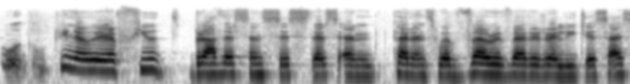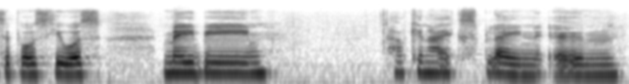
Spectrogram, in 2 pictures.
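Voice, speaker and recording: This oral history testimony, taped in a 1980s cassette interview, features a Polish-born woman in her sixties. She has a gravelly, mid-range voice that is a little mellow, with a steady tone. Her speech is hesitant and searching, filled with ums and restarts.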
